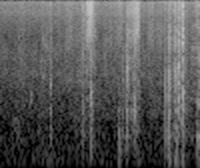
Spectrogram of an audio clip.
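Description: Faint rustles and light clicks of Pokémon trading cards being handled and slid in the hands, a few in the second half and quickening near the end.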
